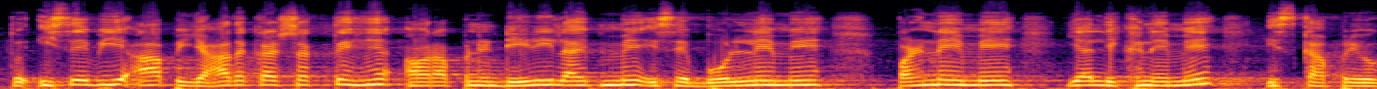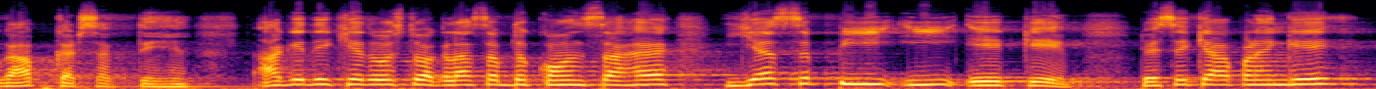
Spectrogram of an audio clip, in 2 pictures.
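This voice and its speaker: A man teaching English vocabulary, spelling each word letter by letter and repeating example sentences slowly. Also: high voice. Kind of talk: slow spelling and vocabulary lesson. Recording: long hall reverb.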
